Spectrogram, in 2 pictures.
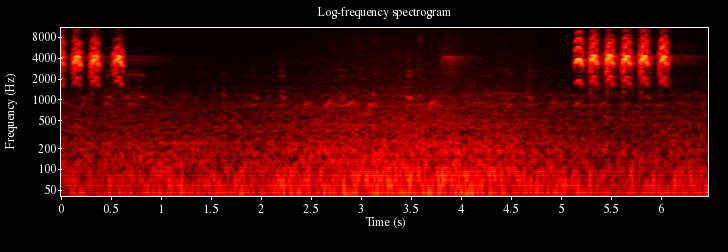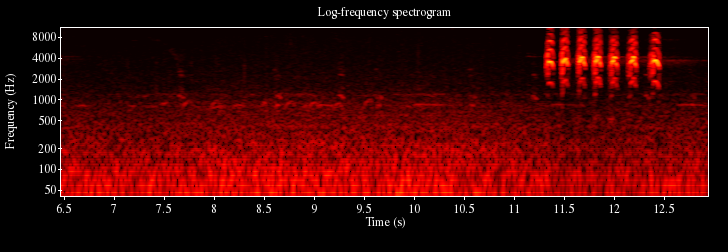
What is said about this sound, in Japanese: ここ渡良瀬遊水地をはじめ関東地方では一年中観察されるチョウゲンボウですが四国や九州ではほとんどが冬鳥なのです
